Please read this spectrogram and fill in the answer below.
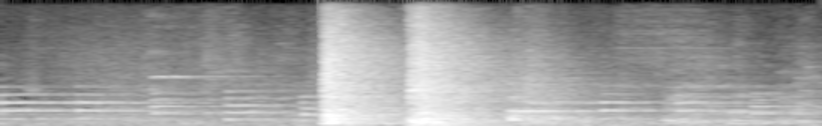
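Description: Two heavy dumbbell thuds about half a second apart, the second a little weaker, over background music with held notes.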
